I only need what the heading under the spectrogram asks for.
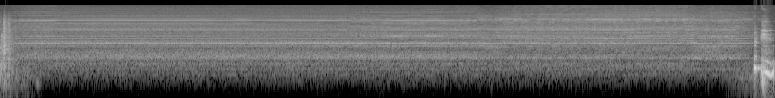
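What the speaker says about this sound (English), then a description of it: "then we'll heat up our embossing powder so that it melts and we get a nice crisp white" Heat tool blowing steadily to melt white embossing powder on a craft card, a constant airy whoosh lasting several seconds before cutting off.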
